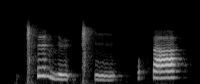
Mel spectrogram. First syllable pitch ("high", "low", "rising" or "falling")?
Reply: high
